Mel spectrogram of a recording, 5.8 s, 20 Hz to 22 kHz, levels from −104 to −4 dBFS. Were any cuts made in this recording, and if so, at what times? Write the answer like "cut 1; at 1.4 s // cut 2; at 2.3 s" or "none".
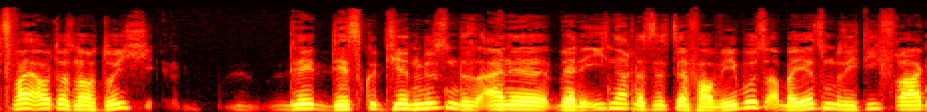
cut 1; at 3.9 s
